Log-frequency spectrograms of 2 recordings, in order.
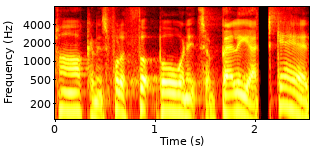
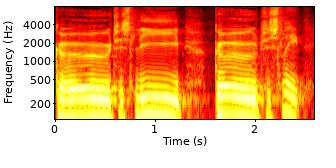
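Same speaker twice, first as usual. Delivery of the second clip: low, slow, spooky trance-like hypnotist voice; 4 semitones lower than usual. Retelling a boy hypnotising another boy with a conker, spooky voice. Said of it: "he starts up talking in this spooky voice".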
